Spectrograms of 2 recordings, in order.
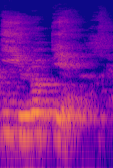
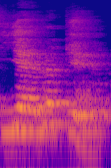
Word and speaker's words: European: tempted to say an European. But the right pronunciation of that word is European, European, and the yes sound is a consonant sound.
